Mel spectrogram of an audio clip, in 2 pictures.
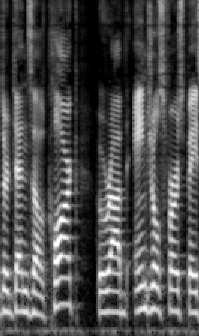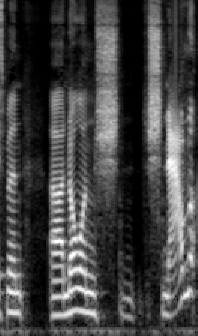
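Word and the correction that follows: Schanuel: How do you say that last name? Nolan Schanwell of a home run last night with one of the greatest catches that you'll ever see.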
